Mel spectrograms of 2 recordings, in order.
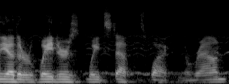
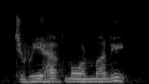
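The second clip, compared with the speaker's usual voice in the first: very quiet, hushed, leaning-in half-whisper; 11 dB quieter than usual. Voicing an NPC who leans over to another: half-whispering as an NPC. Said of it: "lean and whispers".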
